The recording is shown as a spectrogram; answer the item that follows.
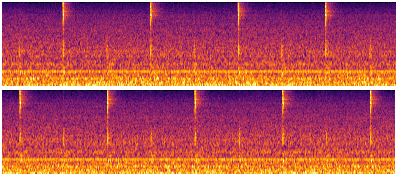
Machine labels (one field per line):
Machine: valve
